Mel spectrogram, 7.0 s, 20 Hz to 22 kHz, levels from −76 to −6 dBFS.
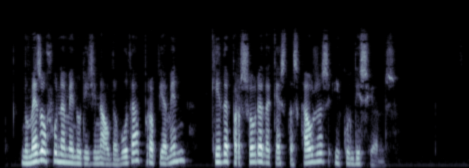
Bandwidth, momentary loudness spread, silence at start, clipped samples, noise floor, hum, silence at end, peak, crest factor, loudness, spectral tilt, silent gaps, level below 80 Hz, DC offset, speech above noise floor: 11 kHz; 13 LU; 0.3 s; under 0.1%; -69 dBFS; none; 1.15 s; 0 dBFS; 22 dB; -22 LUFS; -5 dB/octave; none; -70 dBFS; under 0.1%; 47 dB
